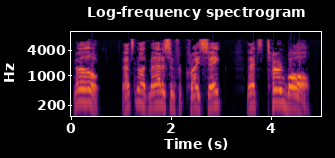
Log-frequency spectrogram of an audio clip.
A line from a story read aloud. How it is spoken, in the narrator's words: he shouts decisively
